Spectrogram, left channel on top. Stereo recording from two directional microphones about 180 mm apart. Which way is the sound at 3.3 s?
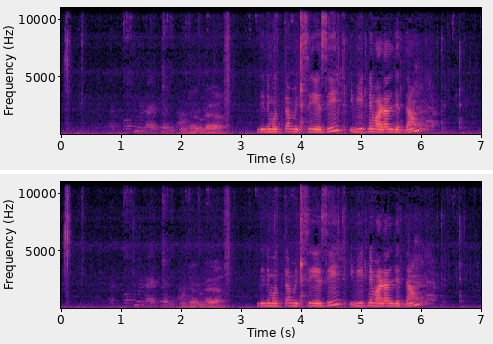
5° right (ahead or behind).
